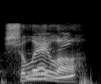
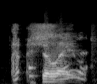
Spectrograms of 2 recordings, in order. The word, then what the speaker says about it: shillelagh: I'm going to cast Schillaci or whatever that I can't even pronounce that spell shillelagh shillelagh yes Leila it's Irish yes I'm gonna cast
